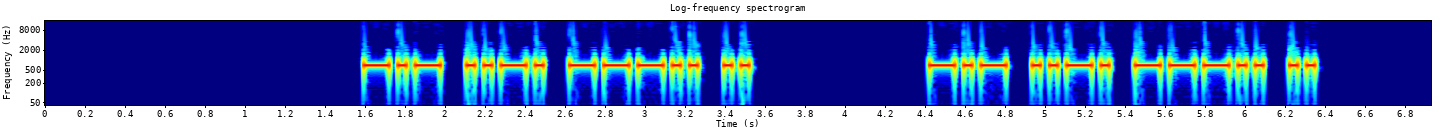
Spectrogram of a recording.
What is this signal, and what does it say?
Morse code, heard as a keyed tone, about 28 wpm, 700 Hz. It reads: KF8I KF8I
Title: USA Call Signs - 4 Characters - Repeated 2x - 28wpm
